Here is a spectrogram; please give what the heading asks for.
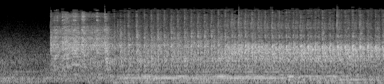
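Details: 2014 Honda Fan 150 motorcycle worked on about a week earlier: the engine catches and settles into a fast idle with light, rapid tapping, a strange engine noise. Piston slap from a scored piston and bore.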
